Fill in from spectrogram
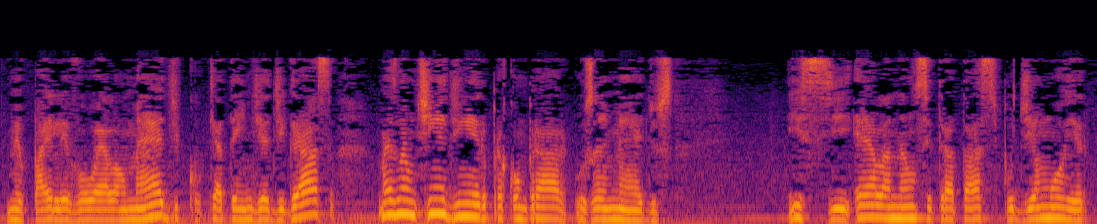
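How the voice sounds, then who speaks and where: A man's voice: a little high, a little slow, dark tone, slight background noise, natural voice. A man playing a murdered brothel madam who unburdens herself reflectively in an audio drama. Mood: burdened, reflective. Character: murdered brothel madam with intuitions, burdened, confessional. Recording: music under the voice.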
